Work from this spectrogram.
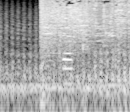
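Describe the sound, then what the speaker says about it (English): A pane of glass shatters loudly in the Roblox game Garten of Banban, a sudden bright crash followed by a sustained tinkling spray of breaking shards. "We broke the glass."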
